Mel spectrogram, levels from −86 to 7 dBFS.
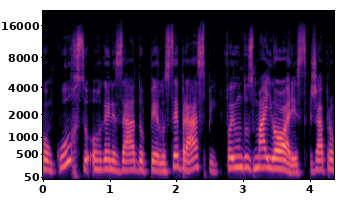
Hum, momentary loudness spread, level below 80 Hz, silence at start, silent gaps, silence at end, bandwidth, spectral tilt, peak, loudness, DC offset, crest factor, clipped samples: none; 9 LU; -70 dBFS; 0 s; none; 0 s; 17 kHz; -4.5 dB/octave; -4 dBFS; -23 LUFS; under 0.1%; 20 dB; under 0.1%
